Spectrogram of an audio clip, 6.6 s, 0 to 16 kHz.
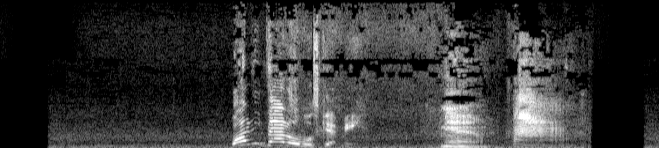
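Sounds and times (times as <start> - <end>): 
speech: 2.3 - 3.7, 4.4 - 5.4
person imitating cat meows: 4.5 - 5.8.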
